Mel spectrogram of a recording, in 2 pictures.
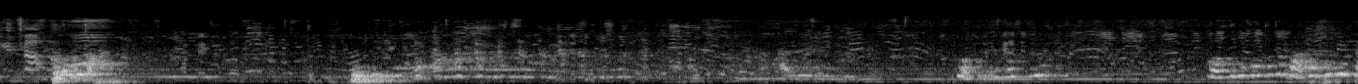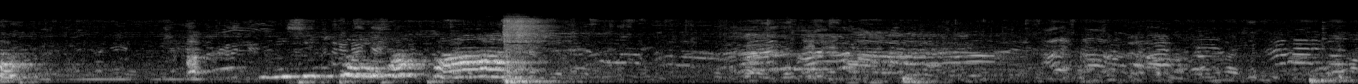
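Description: A man speaks loudly and with emotion, heard from a distance in an open space.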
